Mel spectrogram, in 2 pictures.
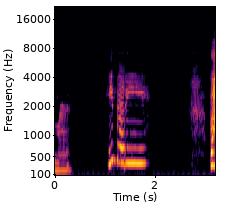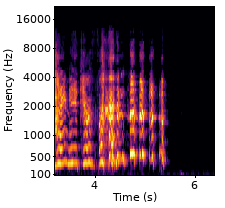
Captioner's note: laughing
